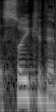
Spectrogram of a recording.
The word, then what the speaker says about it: Suikoden: That's it, Suikoden.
